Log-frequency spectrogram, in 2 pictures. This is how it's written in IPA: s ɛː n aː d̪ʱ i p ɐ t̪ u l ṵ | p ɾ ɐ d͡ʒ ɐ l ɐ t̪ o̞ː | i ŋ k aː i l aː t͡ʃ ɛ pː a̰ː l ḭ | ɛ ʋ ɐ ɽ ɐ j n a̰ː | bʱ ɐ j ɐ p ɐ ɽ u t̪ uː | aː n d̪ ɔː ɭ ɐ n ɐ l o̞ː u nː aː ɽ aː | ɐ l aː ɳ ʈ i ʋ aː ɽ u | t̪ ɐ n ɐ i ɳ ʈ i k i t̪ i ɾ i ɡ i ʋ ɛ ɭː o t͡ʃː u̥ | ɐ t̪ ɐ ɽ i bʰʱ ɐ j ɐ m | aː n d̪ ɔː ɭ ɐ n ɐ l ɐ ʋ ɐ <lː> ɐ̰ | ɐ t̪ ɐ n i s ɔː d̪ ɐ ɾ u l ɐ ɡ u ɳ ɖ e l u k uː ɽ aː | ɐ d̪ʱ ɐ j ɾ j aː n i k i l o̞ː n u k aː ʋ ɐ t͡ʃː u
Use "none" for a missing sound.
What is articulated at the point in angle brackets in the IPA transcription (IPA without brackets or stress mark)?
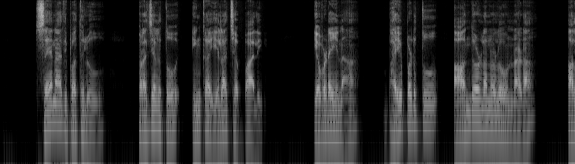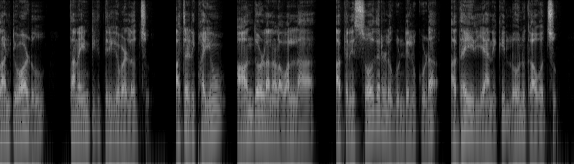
lː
